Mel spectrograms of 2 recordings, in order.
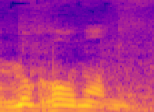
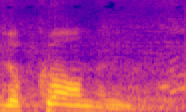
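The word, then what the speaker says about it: Locronan: Alors, Loc Ronan est quelque chose de bizarre, parce que suivant les règles de prononciation du breton, on devrait dire Logronan. Et tout le monde dit Locornen.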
